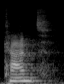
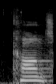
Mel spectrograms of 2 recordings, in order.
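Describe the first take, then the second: First: It is said with an American accent. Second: It is said with a British accent. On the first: "I can't really do an American accent, but it's more like um" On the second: "in British English"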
